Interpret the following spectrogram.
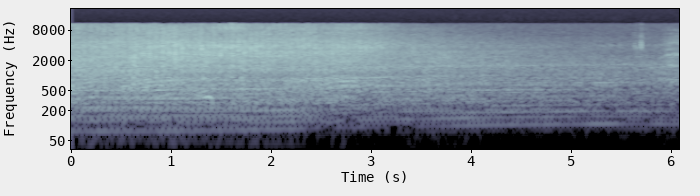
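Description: A motor vehicle passing and fading away over the first few seconds, its noise dying down over a steady low engine hum.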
